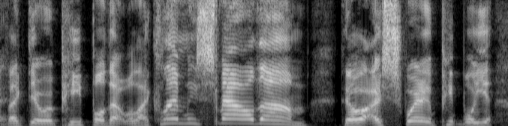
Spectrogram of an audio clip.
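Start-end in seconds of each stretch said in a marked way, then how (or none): 1.1-2.0 high-pitched mock heckle; imitated creep. Parade creep calling to pageant women, high mock heckle. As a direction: call it out high, like an over-eager creep. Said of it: "the real fucking creeps".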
